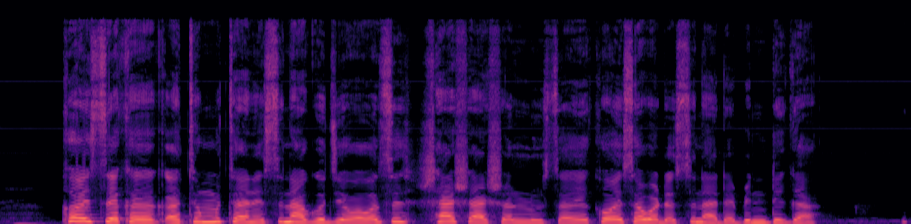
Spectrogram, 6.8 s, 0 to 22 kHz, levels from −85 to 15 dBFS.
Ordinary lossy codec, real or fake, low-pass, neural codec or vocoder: none; real; none; none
